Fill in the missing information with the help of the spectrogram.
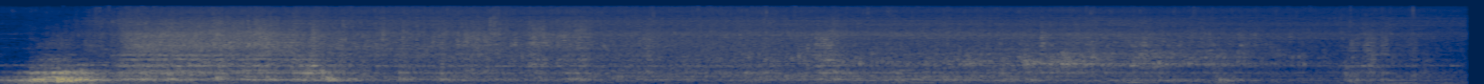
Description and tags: American toilet flushing
toilet-flush, flushing, flush, water, toilet, bathroom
